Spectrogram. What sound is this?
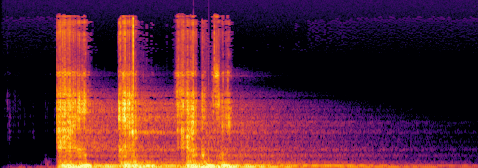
Reaper voice effect
Heavy editing of a fog horn recording vocoded with my voice to sound like a Reaper from the Mass Effect games. This one took me over an hour to master but I still think it needs work.
Reaper, Mass-effect, Robot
